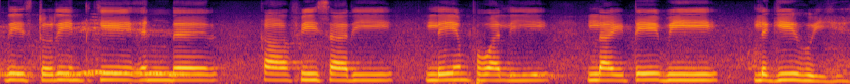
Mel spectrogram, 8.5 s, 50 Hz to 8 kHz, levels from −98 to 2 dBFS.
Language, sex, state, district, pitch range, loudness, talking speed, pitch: Hindi, female, Rajasthan, Jaipur, 205-215 Hz, -15 LUFS, 85 wpm, 205 Hz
